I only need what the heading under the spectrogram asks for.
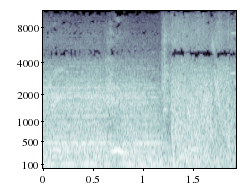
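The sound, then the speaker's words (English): A sharp gunshot cracks out partway through, cutting across a dense, loud wash of rumbling noise that fills the whole stretch, with no clear talking. “I heard a gunshot!”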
